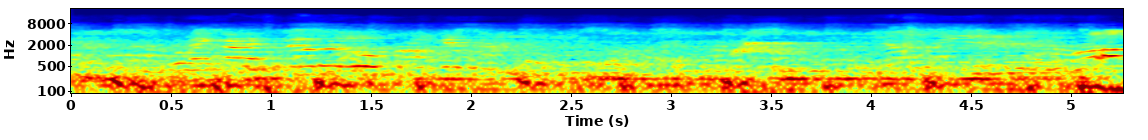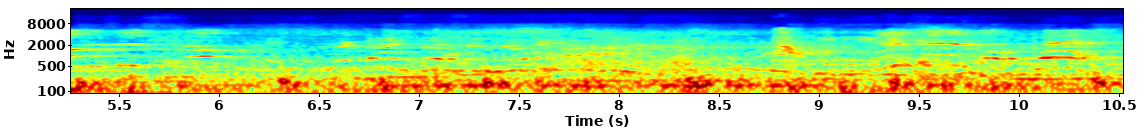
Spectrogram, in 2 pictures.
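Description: Many children's voices and shouts, the hubbub of kids playing in a large indoor hall, over background music.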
